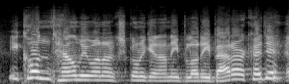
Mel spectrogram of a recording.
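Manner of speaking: a hint of a cheeky complaining woman; grumbling woman. Woman asks in chip shop.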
